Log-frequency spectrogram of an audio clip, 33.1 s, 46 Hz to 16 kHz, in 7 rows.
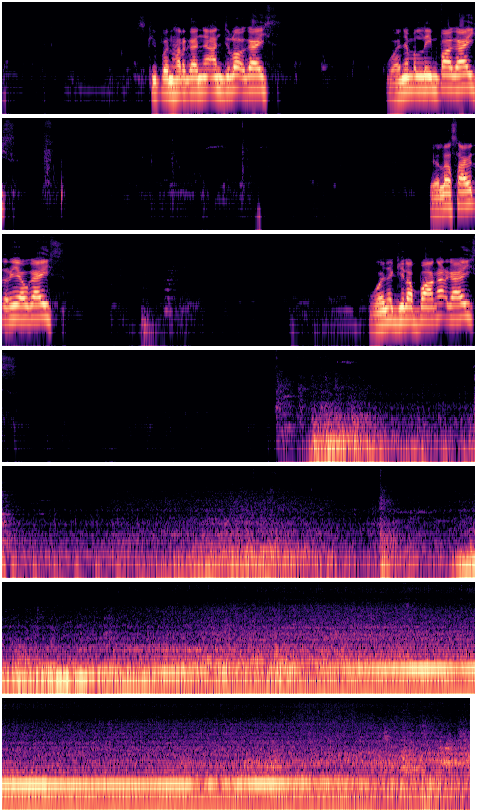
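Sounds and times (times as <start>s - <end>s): truck engine revving: 17.0s - 33.0s.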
